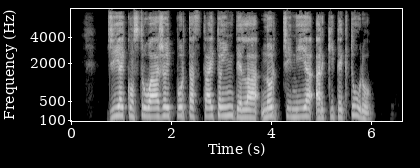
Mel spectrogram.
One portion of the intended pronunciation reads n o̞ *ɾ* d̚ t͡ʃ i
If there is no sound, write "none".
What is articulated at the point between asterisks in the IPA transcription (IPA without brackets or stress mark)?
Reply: ɾ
